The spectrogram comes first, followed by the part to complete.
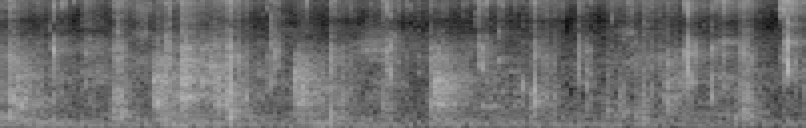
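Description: Close-miked wet chewing and mouth sounds of rice in thin ridge gourd curry, eaten by hand, heard as many irregular short wet clicks and smacks. Also the squelch of fingers mixing the rice on a steel plate.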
